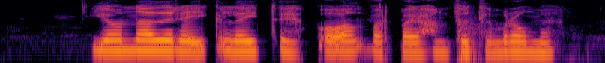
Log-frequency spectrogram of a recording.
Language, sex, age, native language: Icelandic, female, 13, Polish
